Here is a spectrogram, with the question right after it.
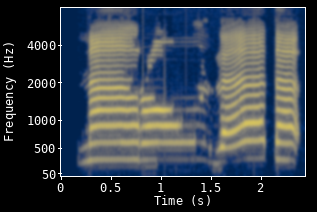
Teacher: را کے اوپر زبر ہے اس لیے را کو پور پڑھا جائے گا، اور دیکھیے یہاں پر تنوین ہے، تنوین کے بعد میں ذال ہے، ٹھیک ہے، اخفا کے حرفوں میں سے ہے نا یہ ذال، اس لیے یہاں پر اخفا ہوگا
